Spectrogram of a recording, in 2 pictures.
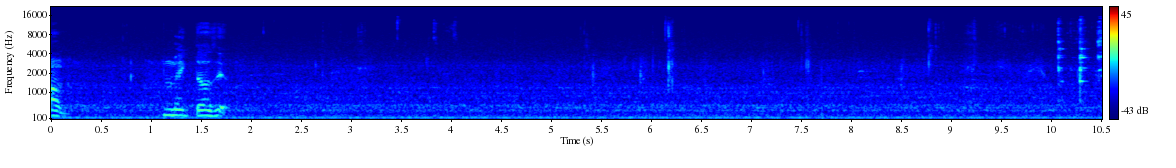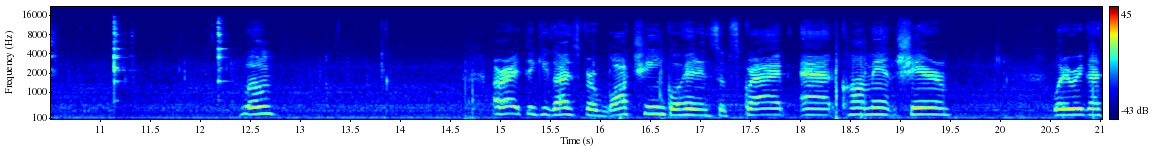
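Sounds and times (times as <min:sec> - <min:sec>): steady low hum: 0:00.0 - 0:21.0
fork clinking in a ceramic bowl: 0:10.1 - 0:10.6, 0:11.2 - 0:11.4, 0:12.2 - 0:12.4.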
